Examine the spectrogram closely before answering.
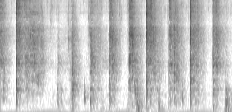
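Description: Metal spoon clinking and scraping against a ceramic mixing bowl while stirring a wet rice, kidney bean and tomato mixture, with irregular strokes a few times a second.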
